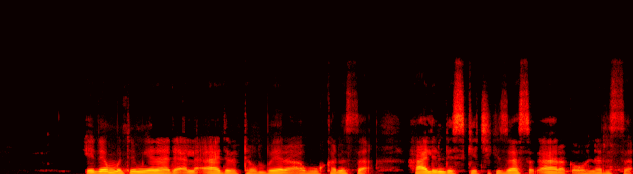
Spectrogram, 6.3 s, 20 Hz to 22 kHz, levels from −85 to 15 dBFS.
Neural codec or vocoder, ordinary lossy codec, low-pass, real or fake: none; none; 14.4 kHz; real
